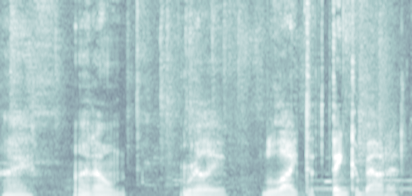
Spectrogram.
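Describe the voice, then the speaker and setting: An extremely low, unhurried male voice for a brooding mafia defector, acted by a man in a noir ASMR roleplay. He is ruthless yet remorseful, confiding in halting, intimate phrases over faint background music. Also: little pitch movement, a little mellow. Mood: regretful, somber. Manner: halting, hesitant, confiding delivery.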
